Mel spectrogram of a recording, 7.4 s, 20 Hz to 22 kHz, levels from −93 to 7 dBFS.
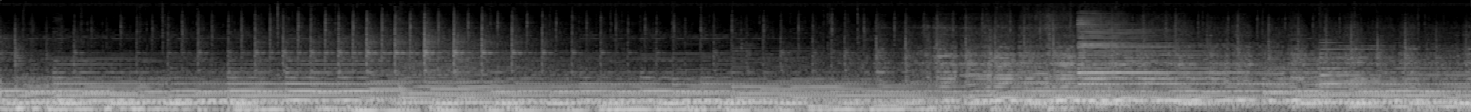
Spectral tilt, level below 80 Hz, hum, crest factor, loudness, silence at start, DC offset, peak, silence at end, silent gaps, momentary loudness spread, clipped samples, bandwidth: -8.5 dB/octave; -32 dBFS; none; 12 dB; -22 LUFS; 0 s; under 0.1%; -8 dBFS; 0 s; none; 3 LU; under 0.1%; 12 kHz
